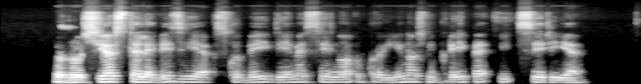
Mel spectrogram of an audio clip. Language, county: Lithuanian, Panevėžys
